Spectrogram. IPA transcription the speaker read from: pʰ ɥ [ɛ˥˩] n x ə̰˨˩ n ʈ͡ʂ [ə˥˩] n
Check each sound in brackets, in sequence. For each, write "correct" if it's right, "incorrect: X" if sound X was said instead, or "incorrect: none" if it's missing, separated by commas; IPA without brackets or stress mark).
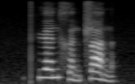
incorrect: ɛ˥, incorrect: a˥˩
